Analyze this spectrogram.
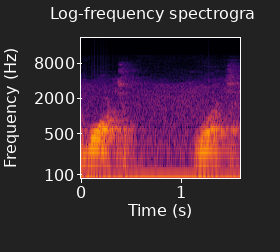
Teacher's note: So the vowel here is long or.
